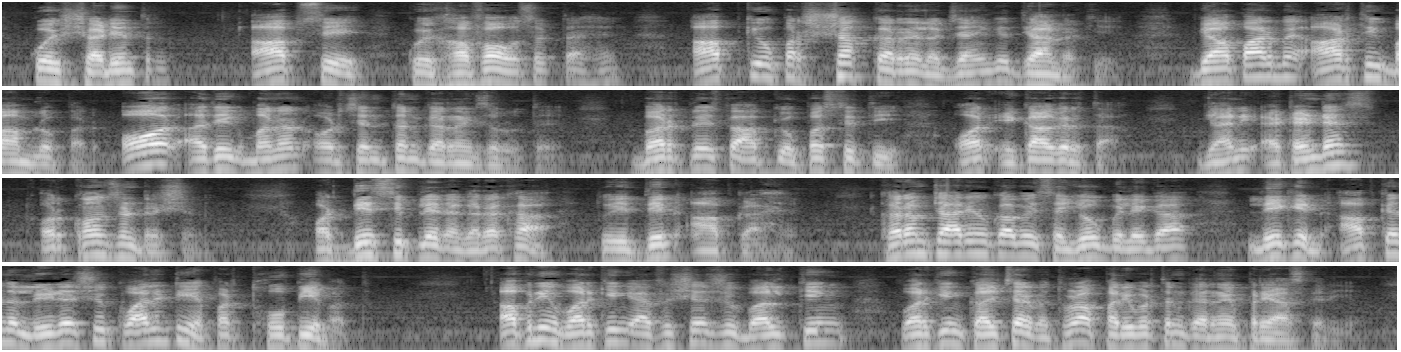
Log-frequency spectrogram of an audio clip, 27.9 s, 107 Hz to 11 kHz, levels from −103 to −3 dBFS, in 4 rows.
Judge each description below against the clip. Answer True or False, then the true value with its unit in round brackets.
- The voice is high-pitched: False (130 Hz)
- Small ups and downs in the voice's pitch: False (5.3 semitones)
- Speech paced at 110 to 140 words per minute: False (165 wpm)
